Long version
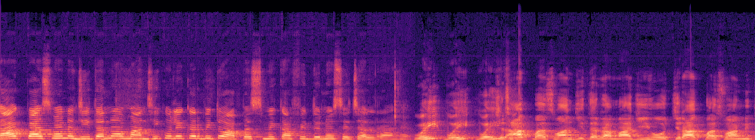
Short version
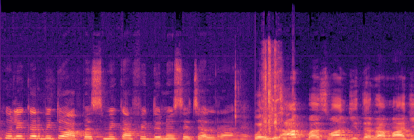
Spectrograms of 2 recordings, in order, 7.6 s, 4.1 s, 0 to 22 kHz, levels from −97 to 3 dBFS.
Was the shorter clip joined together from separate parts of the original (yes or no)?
yes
